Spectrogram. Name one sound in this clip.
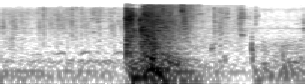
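A bow fires an arrow with a sharp whoosh.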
